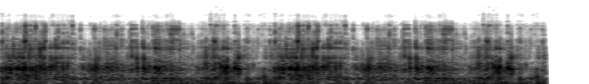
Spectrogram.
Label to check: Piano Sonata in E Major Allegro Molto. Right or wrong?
Wrong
